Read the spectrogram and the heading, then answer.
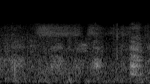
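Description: A dog whimpers and lets out a couple of short, high yelps over a steady background rumble, the sounds brief within a second and a half.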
